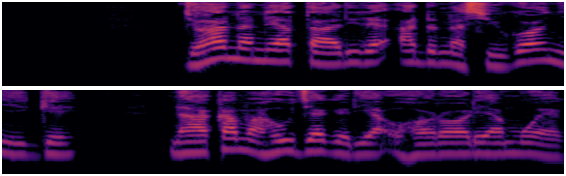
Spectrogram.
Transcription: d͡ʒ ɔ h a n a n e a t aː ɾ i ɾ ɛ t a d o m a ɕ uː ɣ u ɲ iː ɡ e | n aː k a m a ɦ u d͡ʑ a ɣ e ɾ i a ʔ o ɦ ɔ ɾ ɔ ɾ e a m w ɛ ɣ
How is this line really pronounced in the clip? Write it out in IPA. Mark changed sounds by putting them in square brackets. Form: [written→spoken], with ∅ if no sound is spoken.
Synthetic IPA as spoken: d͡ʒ ɔ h a n a n e a t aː ɾ i ɾ ɛ [t→ʔ] a d o [m→n] a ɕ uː ɣ [u→ɔ] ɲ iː ɡ e | n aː k a m a ɦ u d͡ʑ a ɣ e ɾ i a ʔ o ɦ ɔ ɾ ɔ ɾ e a m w ɛ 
